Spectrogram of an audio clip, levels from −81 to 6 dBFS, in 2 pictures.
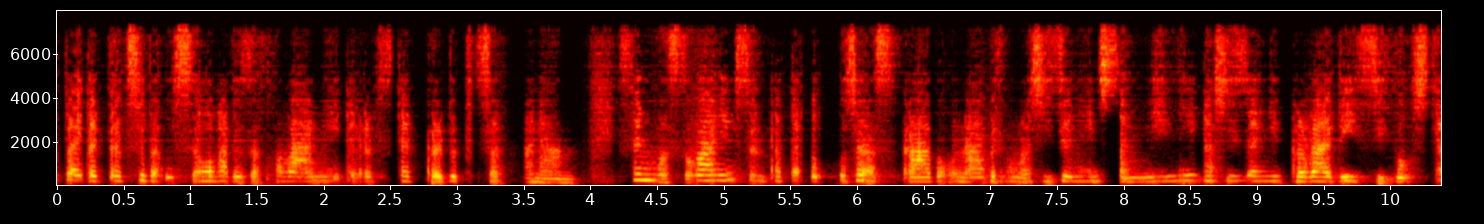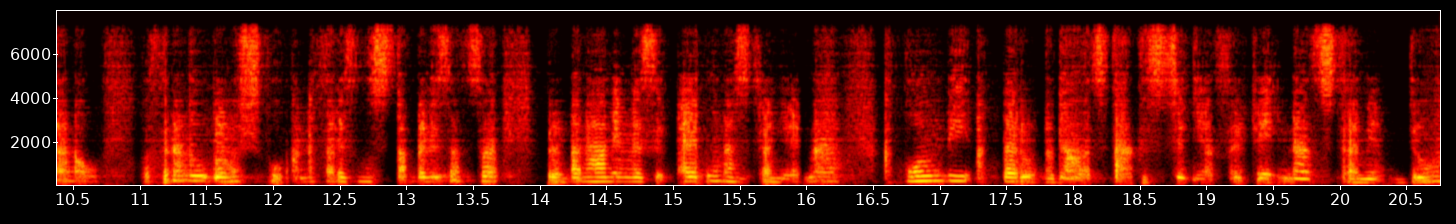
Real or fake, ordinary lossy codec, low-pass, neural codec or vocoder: fake; none; 7.2 kHz; codec, 44.1 kHz, 0.9 kbps, DAC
